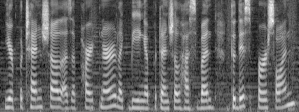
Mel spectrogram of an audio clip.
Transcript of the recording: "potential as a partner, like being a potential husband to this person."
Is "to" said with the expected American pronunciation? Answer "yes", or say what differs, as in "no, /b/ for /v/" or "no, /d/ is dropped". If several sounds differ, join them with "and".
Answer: yes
